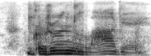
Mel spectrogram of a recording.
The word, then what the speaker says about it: Grundlage: in the good is the German word is Grundlage. Sorry, I had to look. I have it up on the wall. Is that the correct pronunciation? Yes. Grundlage, which means fundamental principle, foundation, fundamental idea, fundament, just the absolute bottom line.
